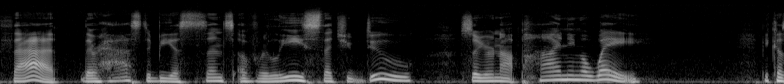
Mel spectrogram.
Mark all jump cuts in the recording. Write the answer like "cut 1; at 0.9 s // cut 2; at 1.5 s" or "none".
none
